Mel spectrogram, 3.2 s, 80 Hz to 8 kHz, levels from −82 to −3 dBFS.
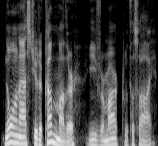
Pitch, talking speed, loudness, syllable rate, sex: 115 Hz, 230 wpm, -17 LUFS, 6.6 syllables/s, male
